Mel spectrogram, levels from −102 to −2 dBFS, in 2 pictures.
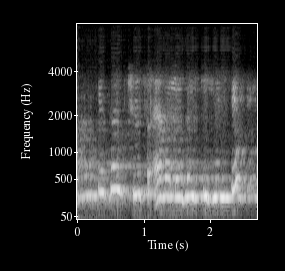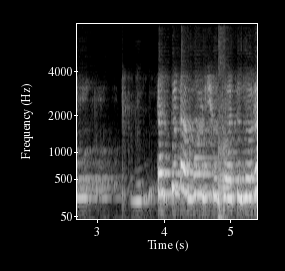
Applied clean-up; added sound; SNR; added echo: neural separator model SepFormer DNS4.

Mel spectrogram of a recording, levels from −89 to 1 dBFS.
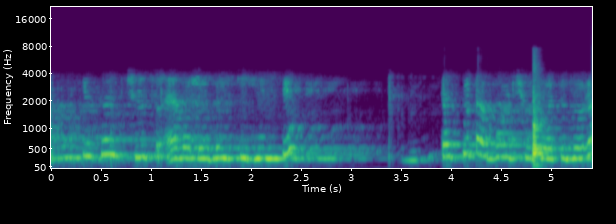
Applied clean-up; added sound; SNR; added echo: none; Tap; -4 dB; reverberation time 2.4 s.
